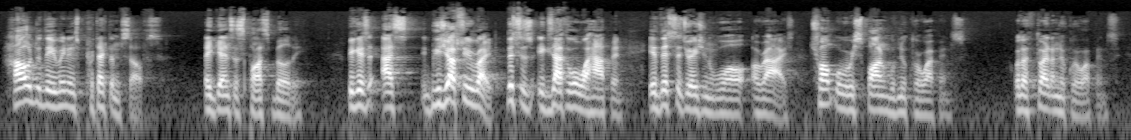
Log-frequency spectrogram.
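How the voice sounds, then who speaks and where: Animated male professor lecturing a class. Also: medium pitch, fast. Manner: checks in constantly with the class; restarts and repeats words.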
